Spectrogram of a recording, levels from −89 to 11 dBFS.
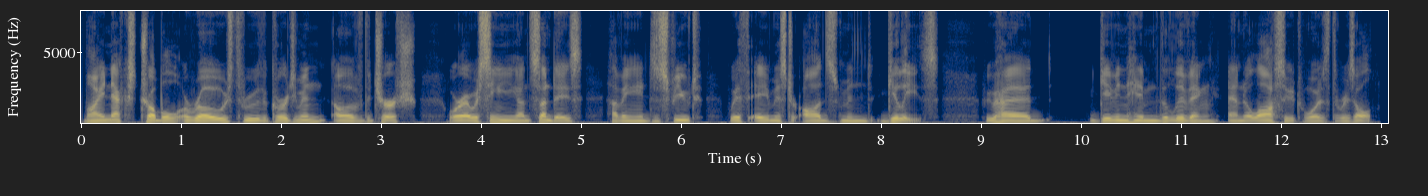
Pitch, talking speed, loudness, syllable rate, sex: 105 Hz, 165 wpm, -19 LUFS, 4.9 syllables/s, male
